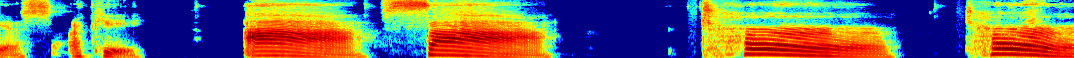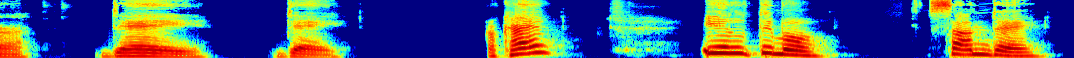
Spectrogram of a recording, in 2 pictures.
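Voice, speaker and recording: A woman leads an English class over a video call, speaking at a very slow, deliberate pace. She stretches each vowel and keeps checking in with her students. Her voice sits at a middle pitch in a dry, close recording with no room sound. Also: dry recording. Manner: slow, drawn-out pronunciation drills with frequent "ok?" checks. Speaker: English teacher. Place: community centre in Barcelona.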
